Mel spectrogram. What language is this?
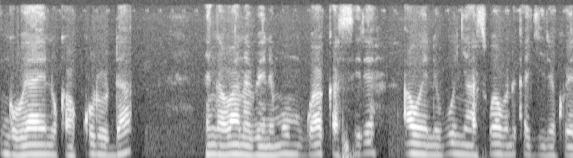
Masaaba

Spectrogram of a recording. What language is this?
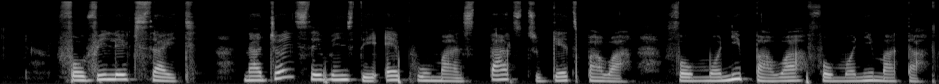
Nigerian Pidgin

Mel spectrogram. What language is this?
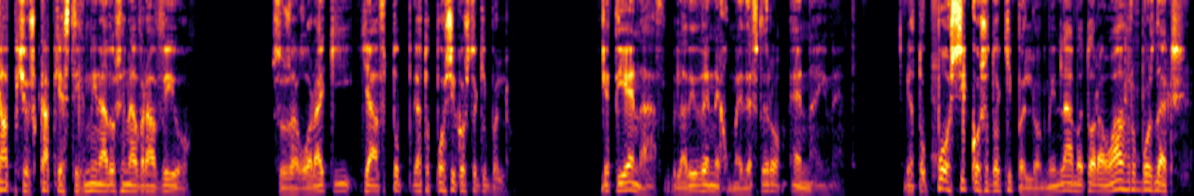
Greek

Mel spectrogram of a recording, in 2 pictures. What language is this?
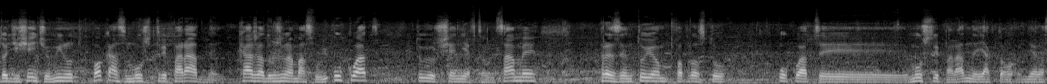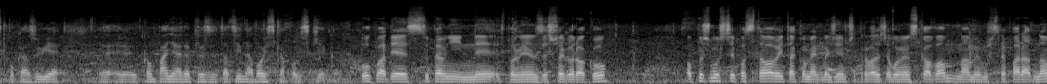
Polish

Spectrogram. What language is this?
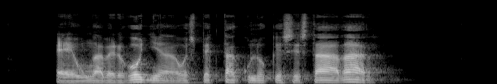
Galician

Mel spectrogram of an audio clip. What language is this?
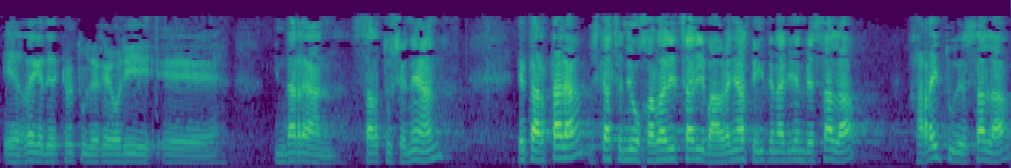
Basque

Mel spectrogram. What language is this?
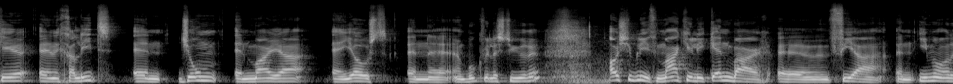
Dutch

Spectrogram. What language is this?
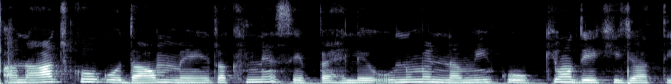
Hindi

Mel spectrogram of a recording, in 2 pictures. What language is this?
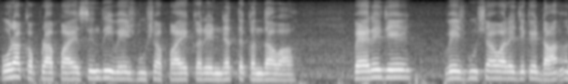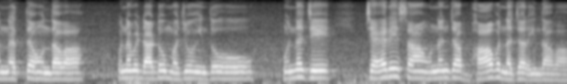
Sindhi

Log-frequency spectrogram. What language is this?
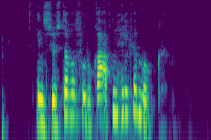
Danish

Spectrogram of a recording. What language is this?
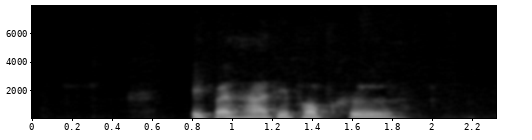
Thai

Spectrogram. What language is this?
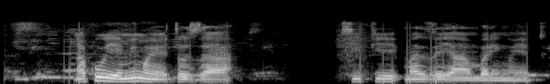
Kinyarwanda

